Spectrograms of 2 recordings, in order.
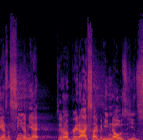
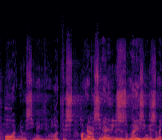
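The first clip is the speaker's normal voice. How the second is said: put-on South African accent, soft and amazed; 5 dB quieter than usual. Retelling a south african guy's reaction to watching lions, put-on south african accent. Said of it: "Is that a good South African accent?".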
